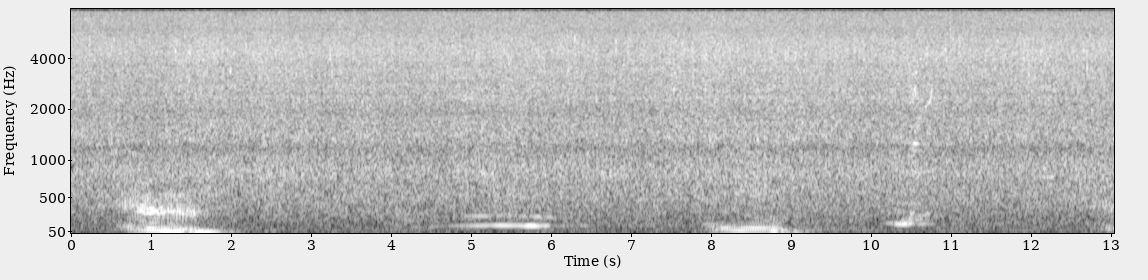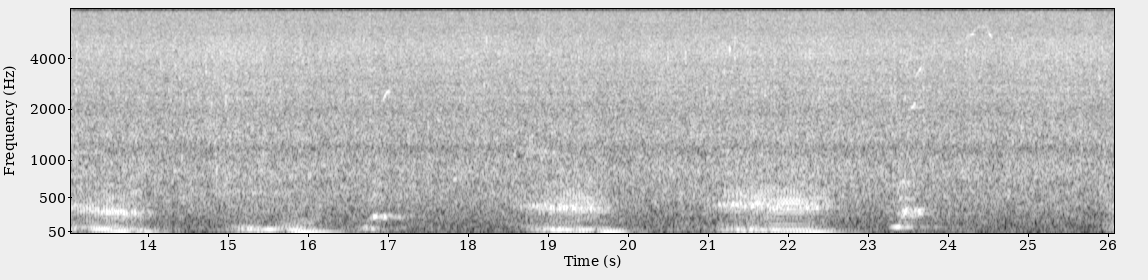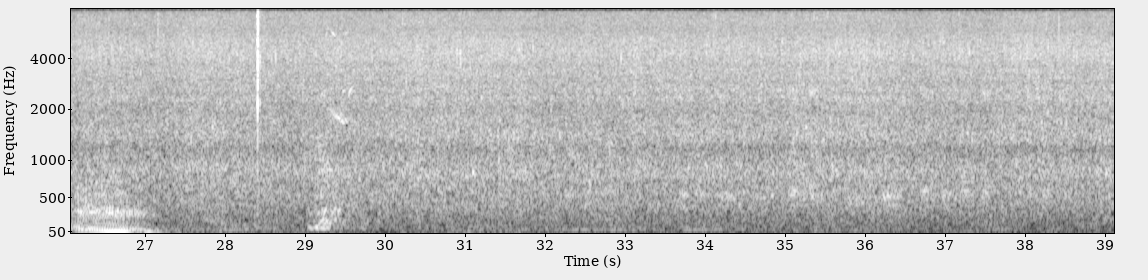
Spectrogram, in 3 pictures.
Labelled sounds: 18.7	19.0	humpback whale, 1.0 to 1.2 kHz
29.3	29.6	humpback whale, 1.6 to 2.0 kHz

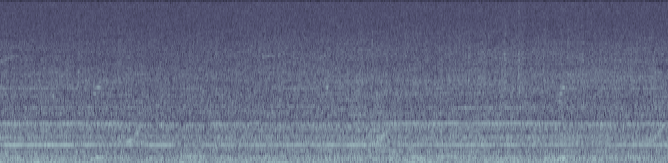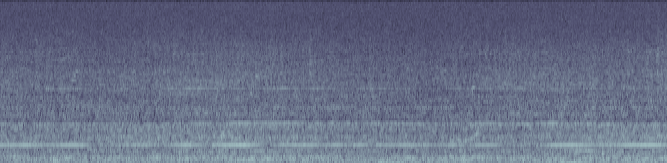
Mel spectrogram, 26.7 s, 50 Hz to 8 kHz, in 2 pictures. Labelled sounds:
0.0	0.3	humpback whale, 2.4 to 2.8 kHz

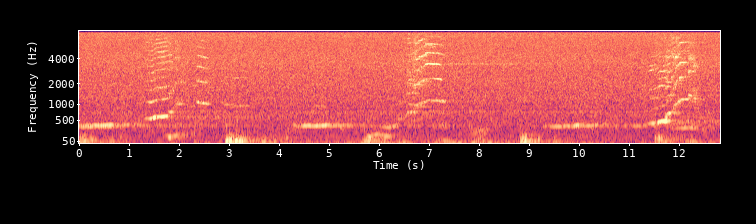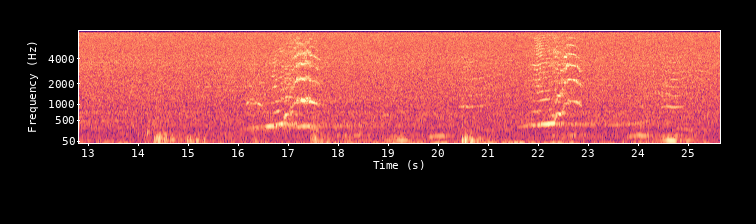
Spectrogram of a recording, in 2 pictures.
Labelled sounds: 1.3	2.7	humpback whale, 0.96 to 6.1 kHz
2.9	3.4	humpback whale, 0.86 to 1.0 kHz
6.6	7.4	humpback whale, 0.90 to 7.1 kHz
11.4	12.3	humpback whale, 0.93 to 4.4 kHz
16.3	17.7	humpback whale, 0.80 to 5.0 kHz
20.4	20.7	humpback whale, 0.86 to 0.99 kHz
21.8	22.9	humpback whale, 0.83 to 5.8 kHz
24.5	24.9	humpback whale, 0.83 to 0.96 kHz

